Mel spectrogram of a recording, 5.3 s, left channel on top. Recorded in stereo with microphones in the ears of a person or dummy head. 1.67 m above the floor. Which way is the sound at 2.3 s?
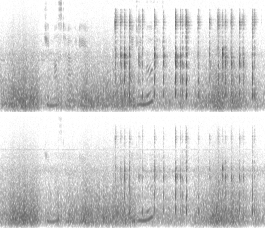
80° left.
